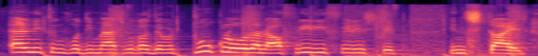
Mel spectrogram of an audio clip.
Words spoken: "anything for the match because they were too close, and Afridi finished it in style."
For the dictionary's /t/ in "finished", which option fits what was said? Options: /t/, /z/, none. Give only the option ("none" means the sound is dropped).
/t/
